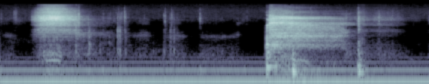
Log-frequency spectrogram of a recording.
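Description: A person's breathy exhales, like sighs: a short one about half a second in and a longer, louder one past the middle. A few faint clicks of small plastic toy figures being handled come in between.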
